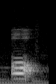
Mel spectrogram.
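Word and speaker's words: を: Dan partikel tanda kata kerja itu dalam hiragana dibacanya wo, tapi dalam partikel dibacanya dengan o.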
